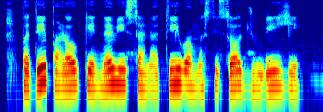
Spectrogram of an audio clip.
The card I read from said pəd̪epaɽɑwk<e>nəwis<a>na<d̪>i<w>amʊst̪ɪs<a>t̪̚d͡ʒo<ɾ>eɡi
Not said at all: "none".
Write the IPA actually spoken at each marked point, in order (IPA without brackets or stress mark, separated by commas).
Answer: e, a, t̪, w, ɑ, ɽ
